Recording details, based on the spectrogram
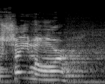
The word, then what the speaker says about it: Seymour: You know, Clayton and Sunmore, Seymour, I didn't say it right, Seymour,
